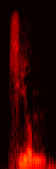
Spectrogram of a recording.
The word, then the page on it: siyom: Roon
